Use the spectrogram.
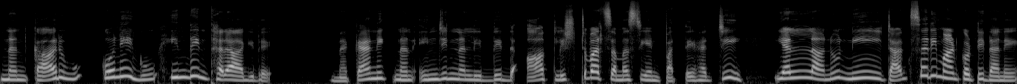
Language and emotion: Kannada, happy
